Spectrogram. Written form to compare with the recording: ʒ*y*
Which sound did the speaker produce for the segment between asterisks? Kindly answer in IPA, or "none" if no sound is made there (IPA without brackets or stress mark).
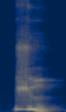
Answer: y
